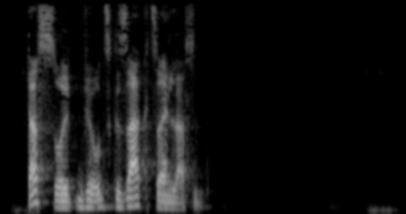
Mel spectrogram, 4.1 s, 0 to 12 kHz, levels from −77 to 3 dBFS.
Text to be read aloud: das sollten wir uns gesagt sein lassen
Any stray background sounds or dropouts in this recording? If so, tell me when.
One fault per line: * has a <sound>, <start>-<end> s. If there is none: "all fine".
all fine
